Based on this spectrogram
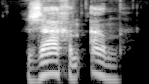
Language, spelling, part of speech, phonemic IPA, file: Dutch, zagen aan, verb, /ˈzaɣə(n) ˈan/, Nl-zagen aan.ogg
- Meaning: inflection of aanzien: 1. plural past indicative 2. plural past subjunctive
